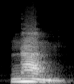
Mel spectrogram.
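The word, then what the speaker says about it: 난: None. That's it. None. None. Good job. With N sound, you automatically close and don't open again.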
